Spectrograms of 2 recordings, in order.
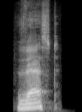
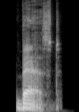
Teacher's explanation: Non-native speakers of some languages have a hard time distinguishing between the B and the V. Remember, for the V sound, the upper teeth touch the lower lip. For the B, both lips touch and fully close so that no air escapes.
